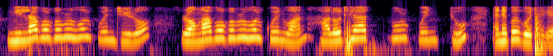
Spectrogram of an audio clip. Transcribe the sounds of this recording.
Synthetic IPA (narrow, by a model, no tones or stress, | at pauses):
nilabɔɹɡɔbuɹɦolkwinziɹo | ɹɔŋabɔɹɡɔbuɹɦolkujnwanhalodʱijatbuɹkwintuɛnɛkojɡojtʰakɛ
